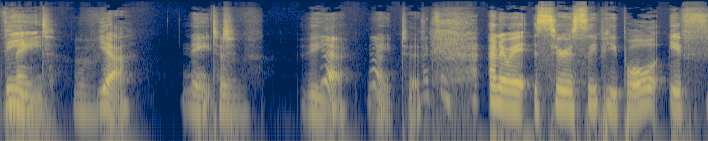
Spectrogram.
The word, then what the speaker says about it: Nat'v: It's not spelled like native. It's N-A-T, like apostrophe, like Nate. Yeah. Native.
